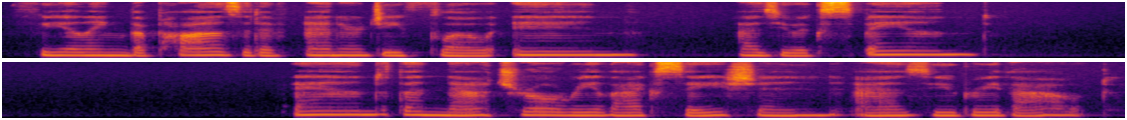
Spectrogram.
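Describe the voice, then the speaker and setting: A woman narrating a guided meditation in a soothing, unhurried manner with long pauses between phrases. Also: lowish voice, flat delivery, dark tone, breathy edge.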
